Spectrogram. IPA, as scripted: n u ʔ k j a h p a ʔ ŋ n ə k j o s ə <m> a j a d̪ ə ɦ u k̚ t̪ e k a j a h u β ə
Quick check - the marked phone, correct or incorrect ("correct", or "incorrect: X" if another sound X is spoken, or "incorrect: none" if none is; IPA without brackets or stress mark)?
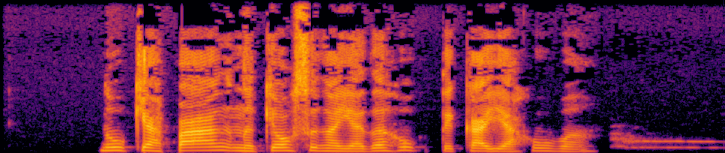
incorrect: ŋ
